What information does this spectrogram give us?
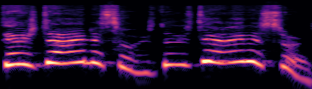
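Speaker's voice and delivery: put-on very high shriek, blurted out. Retelling a meme where a guy on the beach screams: imitating someone screaming. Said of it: "He's just screaming it out".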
